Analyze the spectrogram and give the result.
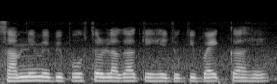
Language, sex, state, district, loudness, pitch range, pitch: Hindi, male, Arunachal Pradesh, Lower Dibang Valley, -16 LUFS, 160-170 Hz, 160 Hz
